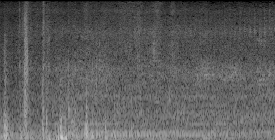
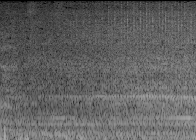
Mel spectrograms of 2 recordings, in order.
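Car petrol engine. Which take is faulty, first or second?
first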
